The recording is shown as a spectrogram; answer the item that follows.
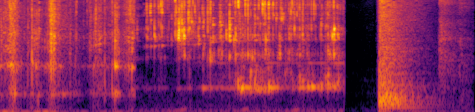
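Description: Liquid pouring and splashing, with a busy run of small drips and splashes, that stops abruptly shortly before the end. A sudden loud hit follows right at the end.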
